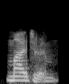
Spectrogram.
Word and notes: marjoram: Indian

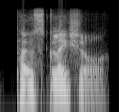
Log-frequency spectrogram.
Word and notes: Postglacial: British English

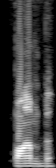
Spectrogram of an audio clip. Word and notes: bombe: American English

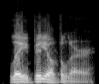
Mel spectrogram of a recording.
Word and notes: labiovelar: American English

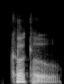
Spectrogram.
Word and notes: cuckoo: American English

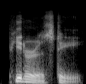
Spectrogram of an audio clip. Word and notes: paederasty: American English

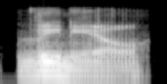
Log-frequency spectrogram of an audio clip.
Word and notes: venial: British English

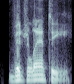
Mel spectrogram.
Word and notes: vigilante: American English

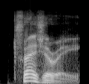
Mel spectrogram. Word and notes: treasury: British English

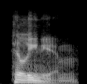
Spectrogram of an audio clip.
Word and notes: helenium: British English

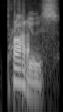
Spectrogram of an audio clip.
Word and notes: produce: American English

